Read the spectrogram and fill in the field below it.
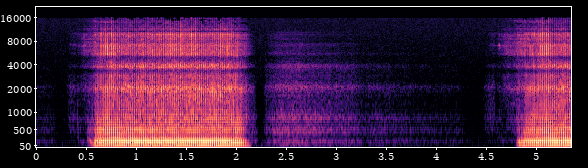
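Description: Loud, rattling inspiratory snores with a soft exhale between them, roughly 14 breaths a minute: ordinary snoring.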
